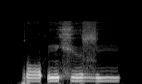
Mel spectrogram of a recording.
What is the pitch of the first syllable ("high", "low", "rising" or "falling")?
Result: high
